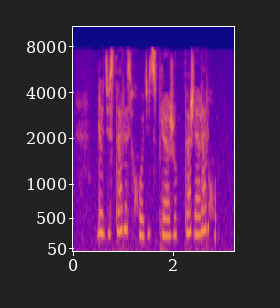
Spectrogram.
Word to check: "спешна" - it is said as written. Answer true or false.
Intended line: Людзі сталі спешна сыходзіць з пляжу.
false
